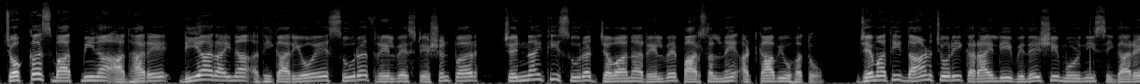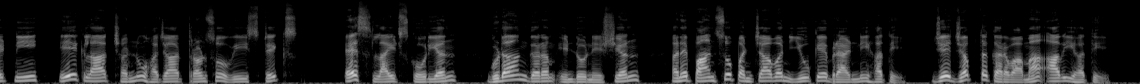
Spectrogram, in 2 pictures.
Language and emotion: Gujarati, neutral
